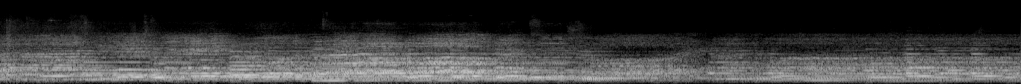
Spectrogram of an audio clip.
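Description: Church choir singing a slow piece in long held chords, several voice parts together.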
